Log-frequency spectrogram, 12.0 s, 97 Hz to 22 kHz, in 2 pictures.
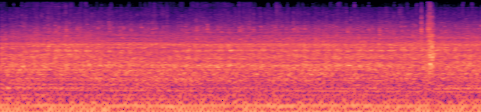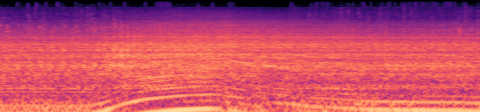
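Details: Mercruiser 4.3 V6 in Genesis boat, after replacing bad starter and rebuilding carb for a no-start: idles evenly, smooth rev and drop back to steady idle with no stumble; normal idle and revving.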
